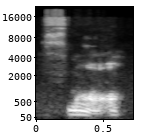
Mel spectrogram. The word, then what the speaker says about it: Small: doctor uhhuh and then J M S small s m a l l that's two s's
